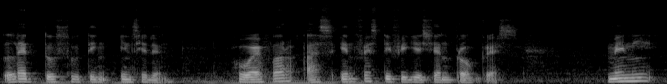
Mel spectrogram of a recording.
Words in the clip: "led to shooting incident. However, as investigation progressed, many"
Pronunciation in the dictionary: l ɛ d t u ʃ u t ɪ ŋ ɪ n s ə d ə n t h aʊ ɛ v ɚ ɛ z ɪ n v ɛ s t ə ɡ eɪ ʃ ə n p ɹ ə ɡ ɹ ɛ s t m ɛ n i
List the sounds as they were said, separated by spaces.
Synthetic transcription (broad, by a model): l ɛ d t u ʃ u t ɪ ŋ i n s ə d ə n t h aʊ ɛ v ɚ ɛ s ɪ n f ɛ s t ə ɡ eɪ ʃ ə n p ɹ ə ɡ ɹ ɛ s m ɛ n i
